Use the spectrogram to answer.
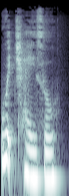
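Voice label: "wych hazel", English, British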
